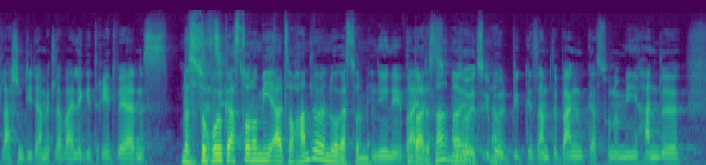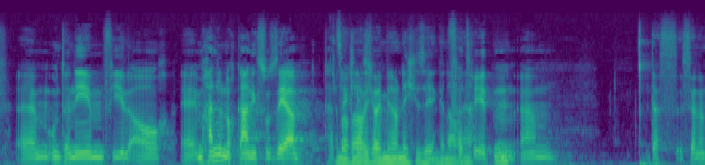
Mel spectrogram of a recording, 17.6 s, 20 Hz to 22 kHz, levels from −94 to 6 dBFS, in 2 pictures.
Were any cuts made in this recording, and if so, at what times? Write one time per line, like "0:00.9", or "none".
0:11.0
